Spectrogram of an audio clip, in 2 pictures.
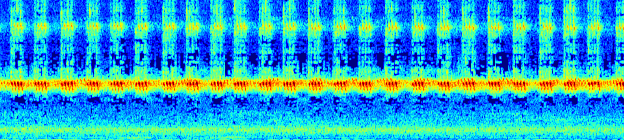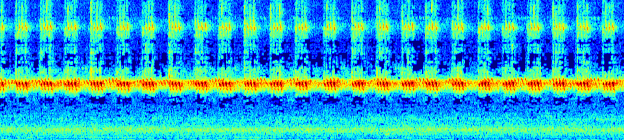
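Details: Night chorus of crickets: a constant high-pitched trill overlaid with rapid, evenly spaced chirps, roughly three per second, running unbroken throughout.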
